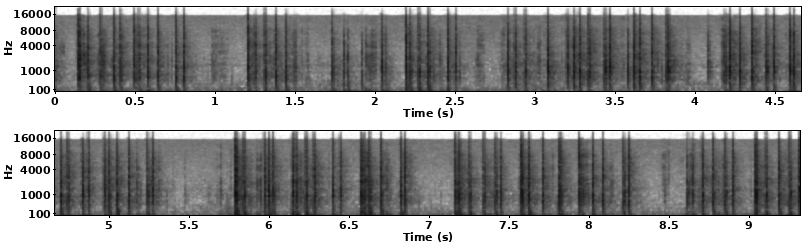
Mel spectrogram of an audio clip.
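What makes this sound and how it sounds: A small, hollow, white and blue printed cardboard box is held beside the mic and tapped with fingertips and nails. Rapid bursts of dry, crisp taps come in clusters separated by brief pauses, each tap decaying almost instantly. A low, hollow thump sits under the brighter clicks.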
